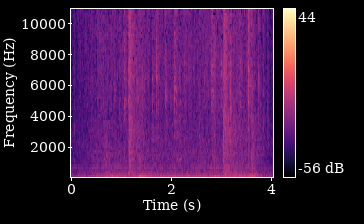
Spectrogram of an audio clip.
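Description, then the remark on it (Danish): An airport baggage conveyor belt runs with a steady mechanical rumble and hiss, broken by a few sharp clacks and rattles as items bump along, about two clusters over a few seconds. “det er lyden af et bagagebånd i en lufthavn.”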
